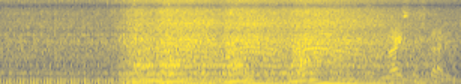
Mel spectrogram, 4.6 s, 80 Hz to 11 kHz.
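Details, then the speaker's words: 2001 Nissan Sentra after replacing a dead ignition coil pack (code reader pointed to bad coil; idle misfire when coil unplugged): engine revs up cleanly and settles back steady, no stumble or skip, running smoothly on all cylinders. "you here to change in the in the idle to misfire there you go that's how you change out a coil pack quick backyard diagnosis"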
